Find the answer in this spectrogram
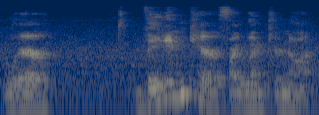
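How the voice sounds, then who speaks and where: A woman speaks at a very deep, low pitch. Audible room echo and noticeable background noise come through. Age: 60s. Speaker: livestreamer sharing personal recovery story. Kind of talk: personal testimony on a livestream. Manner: candid, emphatic.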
